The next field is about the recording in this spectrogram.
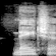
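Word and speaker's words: Nečas: Necas.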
